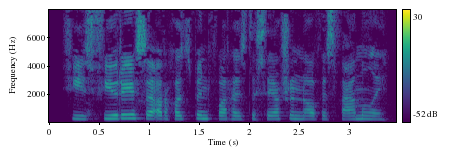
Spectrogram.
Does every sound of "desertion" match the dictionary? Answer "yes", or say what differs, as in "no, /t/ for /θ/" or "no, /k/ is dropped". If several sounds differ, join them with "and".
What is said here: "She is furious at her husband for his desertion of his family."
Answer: no, /s/ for /z/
